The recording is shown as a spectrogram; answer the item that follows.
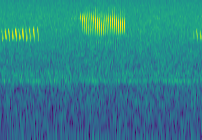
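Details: Spotted flycatcher family at a garden-shed nest box, parents delivering flying insects to nestlings; a quick run of high ticking notes, then a brief hissing, buzzy burst, then ticks again, over constant low hum.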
